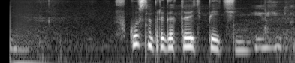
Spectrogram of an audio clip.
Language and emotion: Russian, neutral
